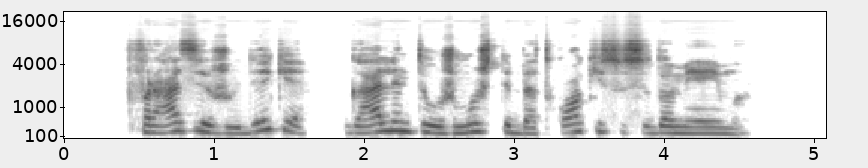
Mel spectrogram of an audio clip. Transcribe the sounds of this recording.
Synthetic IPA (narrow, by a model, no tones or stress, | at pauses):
fɾɑːzʲeːʒʊd̪ʲɪkʲeː | ɡɑːlʲɪnʲt̪ʲɪʊʒmʊʃʲt̪ʲɪbʲɛt̪koːkʲiːsʊsʲɪd̪oːmʲeːjɪmɑː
